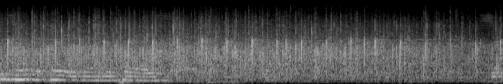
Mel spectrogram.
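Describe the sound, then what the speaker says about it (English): An audience at an upper elementary school band's winter concert gives a round of applause, steady clapping that fills the room while a voice speaks briefly at the start. "Yes, they deserve a full round of"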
